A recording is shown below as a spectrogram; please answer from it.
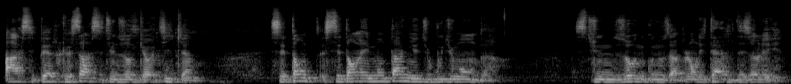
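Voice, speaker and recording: A man running a tabletop role-playing game as game master, narrating in a measured, grave way. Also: mid-range voice, fairly even intonation.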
